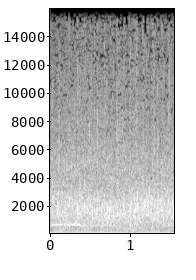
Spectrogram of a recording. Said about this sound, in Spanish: ¡Eso se merece un aplauso!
